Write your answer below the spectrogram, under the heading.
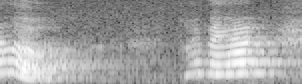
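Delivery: sheepish apologetic tone.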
